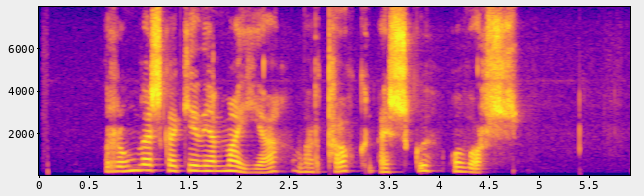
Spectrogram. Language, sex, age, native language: Icelandic, female, 40-49, Icelandic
